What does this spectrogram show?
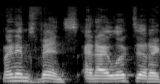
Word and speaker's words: Vinc: with one dude because he pronounced my name vinck he calls me vinc and i was like my name is vince and then he doesn't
